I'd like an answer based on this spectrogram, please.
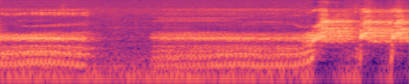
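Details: A person talks for about three seconds, then Tally-Ho, a Jack Russell Terrier going after a guinea pig, breaks into several quick, sharp barks.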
